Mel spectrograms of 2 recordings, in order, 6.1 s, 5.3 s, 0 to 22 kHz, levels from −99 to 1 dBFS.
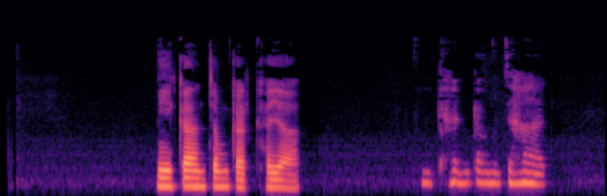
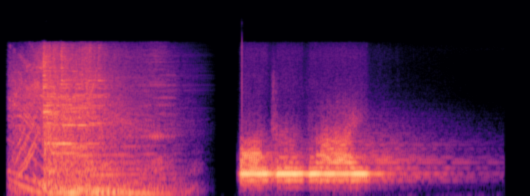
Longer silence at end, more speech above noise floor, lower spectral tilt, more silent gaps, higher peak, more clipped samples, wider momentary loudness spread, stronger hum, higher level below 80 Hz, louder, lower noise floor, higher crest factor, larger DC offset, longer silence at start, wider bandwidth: second, 0.65 s vs 1 s; first, 43 dB vs 38 dB; first, -7.5 dB/octave vs -4.5 dB/octave; second, none vs 2.16-2.34 s; about the same, -6 dBFS vs -6 dBFS; neither; second, 17 LU vs 20 LU; neither; second, -74 dBFS vs -30 dBFS; second, -28 LUFS vs -15 LUFS; first, -70 dBFS vs -51 dBFS; first, 24 dB vs 12 dB; neither; first, 1.55 s vs 0.1 s; about the same, 11 kHz vs 10 kHz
